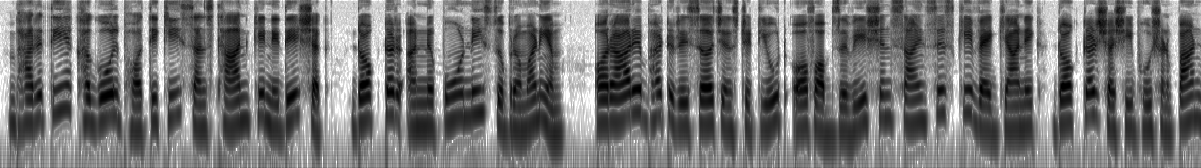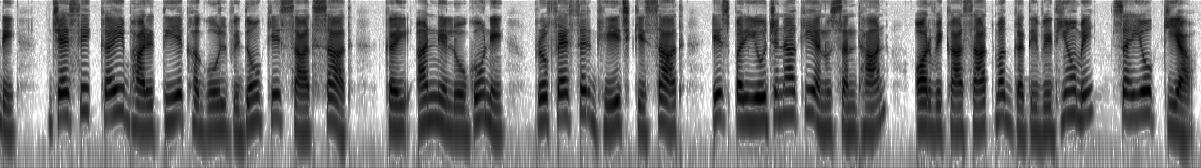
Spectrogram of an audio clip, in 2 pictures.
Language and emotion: Hindi, neutral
